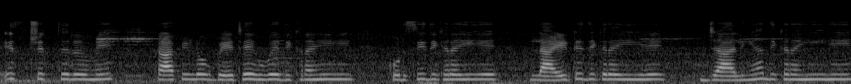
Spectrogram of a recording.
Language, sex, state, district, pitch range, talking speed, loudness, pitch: Hindi, female, Goa, North and South Goa, 220-235 Hz, 155 wpm, -33 LUFS, 230 Hz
